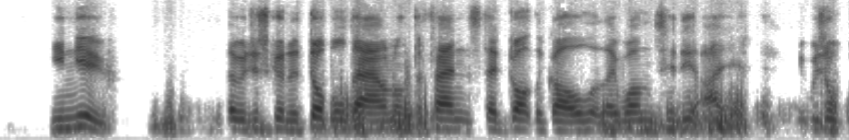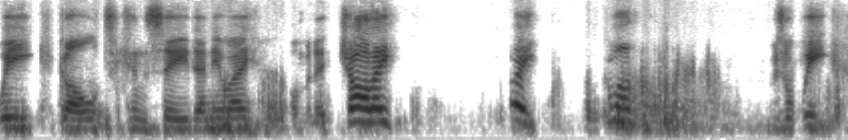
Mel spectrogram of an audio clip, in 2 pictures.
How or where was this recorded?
outdoors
